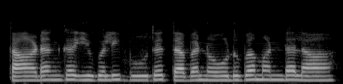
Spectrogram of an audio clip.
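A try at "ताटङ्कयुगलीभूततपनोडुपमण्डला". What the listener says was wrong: யுகலீபூதன்னு சொல்லக்கூடாது, நெடில்லது. தாடங்க யுகலீபூதன். இன்னொரு தடவை சொல்லுங்க அது.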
